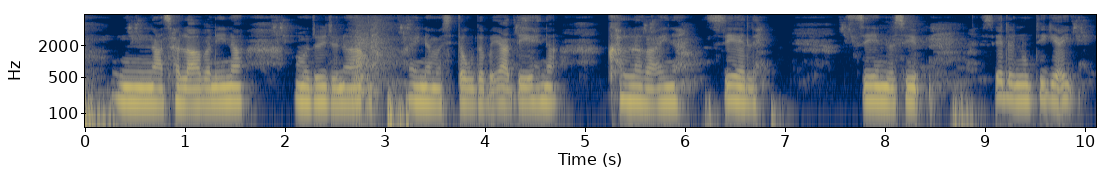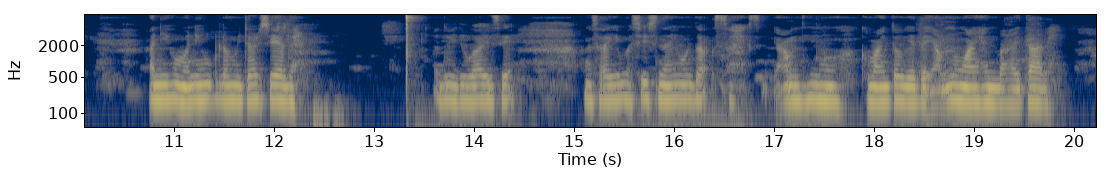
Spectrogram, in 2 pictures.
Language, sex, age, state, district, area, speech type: Manipuri, female, 45-60, Manipur, Imphal East, rural, spontaneous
